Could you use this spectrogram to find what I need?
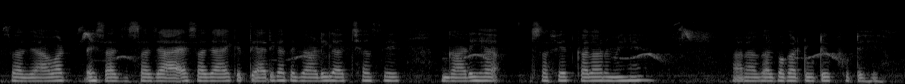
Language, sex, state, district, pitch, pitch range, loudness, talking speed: Chhattisgarhi, female, Chhattisgarh, Kabirdham, 170 Hz, 165-175 Hz, -37 LUFS, 160 wpm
